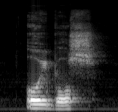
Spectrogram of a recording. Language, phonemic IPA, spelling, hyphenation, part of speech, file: Dutch, /ˈoːi̯.bɔs/, ooibos, ooi‧bos, noun, Nl-ooibos.ogg
- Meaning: a riparian forest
